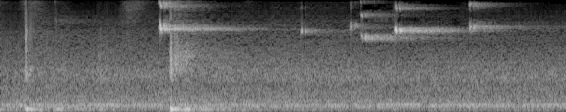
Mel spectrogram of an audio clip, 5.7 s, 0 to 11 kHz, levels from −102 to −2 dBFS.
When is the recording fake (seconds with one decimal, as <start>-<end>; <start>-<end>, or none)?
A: 2.7-3.6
